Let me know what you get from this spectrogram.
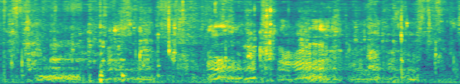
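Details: Pet dogs at play in a large, natural back yard growl: low, rumbling, rough bursts rise and fall in several waves over a few seconds. The household includes three pit bulls, a Belgian Malinois and a puppy.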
